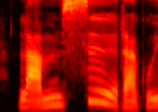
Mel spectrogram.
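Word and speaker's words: RAMS: 그 질문에 대한 답이 바로 램스입니다. 람스라고 읽는데요.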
